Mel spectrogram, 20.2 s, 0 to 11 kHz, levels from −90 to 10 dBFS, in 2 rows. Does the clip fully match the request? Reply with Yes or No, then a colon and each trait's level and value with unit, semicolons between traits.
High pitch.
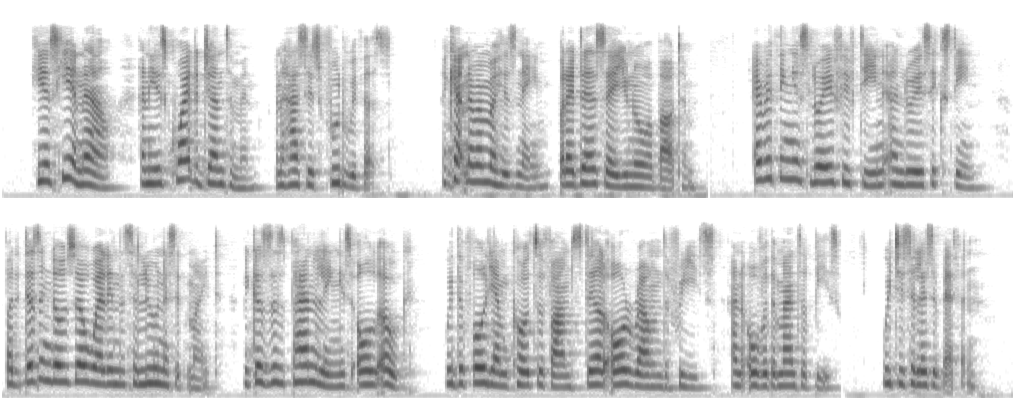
Yes: high, 230 Hz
